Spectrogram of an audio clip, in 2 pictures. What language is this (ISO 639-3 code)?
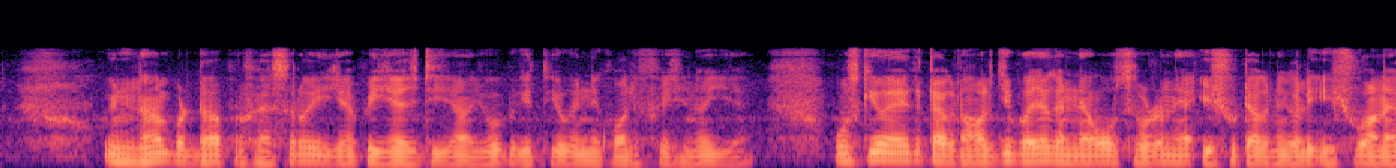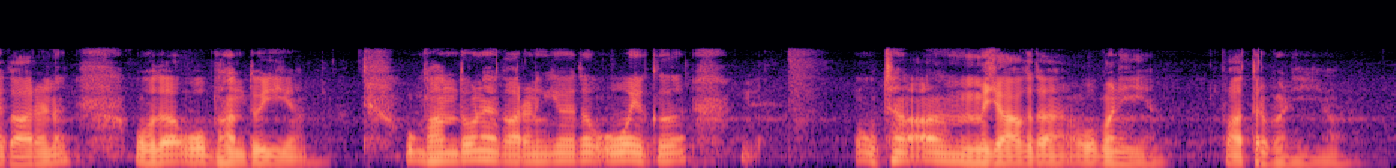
doi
